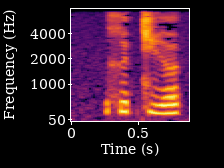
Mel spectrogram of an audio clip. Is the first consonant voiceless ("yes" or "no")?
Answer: yes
